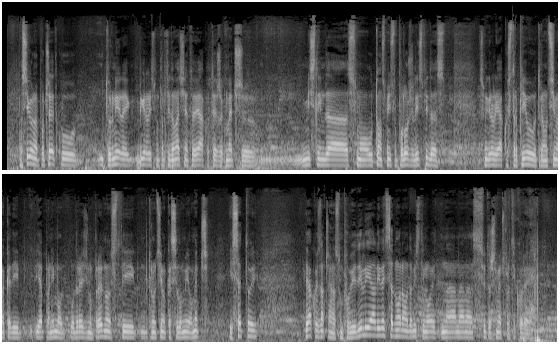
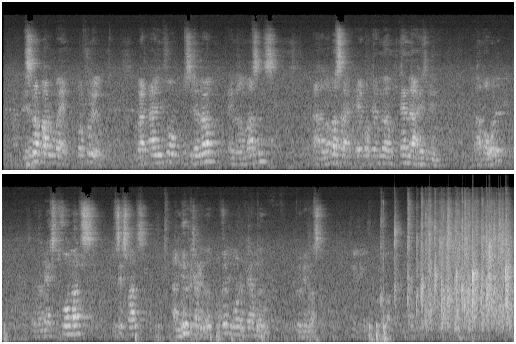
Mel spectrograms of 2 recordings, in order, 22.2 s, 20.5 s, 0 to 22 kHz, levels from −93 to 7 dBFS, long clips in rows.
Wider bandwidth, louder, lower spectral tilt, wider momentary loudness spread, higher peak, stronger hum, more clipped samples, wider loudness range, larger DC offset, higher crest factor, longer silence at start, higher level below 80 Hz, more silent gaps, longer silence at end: about the same, 16 kHz vs 16 kHz; second, -19 LUFS vs -16 LUFS; first, -5 dB/octave vs -2 dB/octave; second, 9 LU vs 19 LU; about the same, 0 dBFS vs 0 dBFS; neither; neither; second, 2 LU vs 6 LU; neither; about the same, 20 dB vs 18 dB; about the same, 0.1 s vs 0 s; first, -36 dBFS vs -44 dBFS; neither; about the same, 0 s vs 0 s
